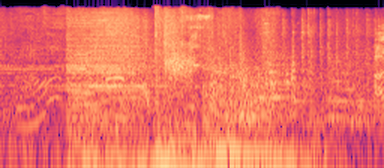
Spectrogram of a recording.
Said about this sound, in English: A sack of flour on a rope knocked Paella down some stairs in the nick of time.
